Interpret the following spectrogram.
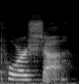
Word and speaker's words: Portia: Is it Porsche or is it Portia? Well, Portia was the originally way to pronounce it. It's from Greek mythology, but it's also from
